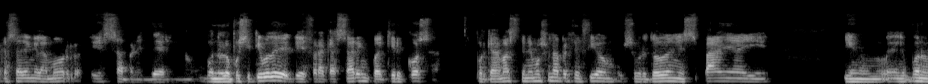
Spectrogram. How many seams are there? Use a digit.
0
